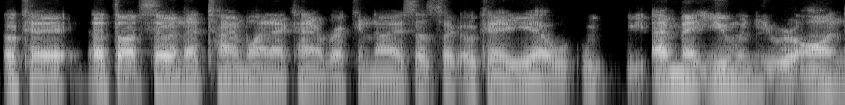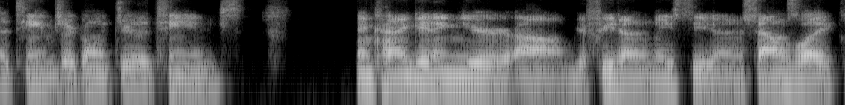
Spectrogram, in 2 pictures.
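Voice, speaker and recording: A man hosts a podcast in a low, relaxed voice, easygoing and loose with his words. He keeps it conversational, asking his guest questions over a video call. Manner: relaxed, conversational, drawling "kinda" and "y'all". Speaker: podcast host. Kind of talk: casual podcast interview.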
